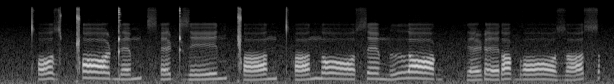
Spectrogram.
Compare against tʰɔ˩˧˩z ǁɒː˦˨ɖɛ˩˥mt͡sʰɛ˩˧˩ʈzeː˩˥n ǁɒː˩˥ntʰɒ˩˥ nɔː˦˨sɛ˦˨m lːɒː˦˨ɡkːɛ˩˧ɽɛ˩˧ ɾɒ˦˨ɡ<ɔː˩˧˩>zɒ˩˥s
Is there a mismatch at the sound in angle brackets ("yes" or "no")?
no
